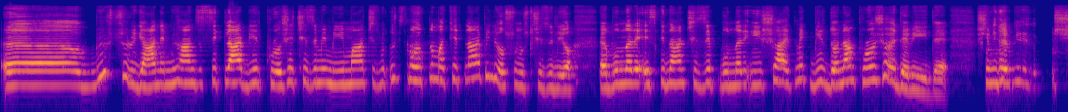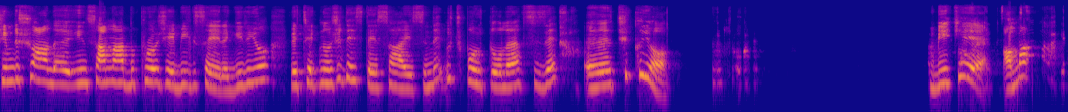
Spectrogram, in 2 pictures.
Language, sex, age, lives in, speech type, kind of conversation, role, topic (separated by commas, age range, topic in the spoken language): Turkish, female, 40-44, Portugal, conversation, podcast, guest, Teknolojinin öğrenme üzerindeki etkisini nasıl değerlendiriyorsun?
